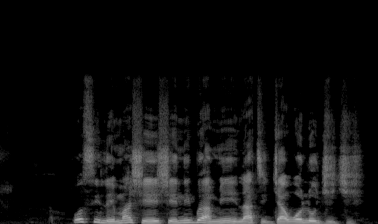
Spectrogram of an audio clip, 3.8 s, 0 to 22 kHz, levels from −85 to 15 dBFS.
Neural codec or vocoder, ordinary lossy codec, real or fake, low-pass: none; none; real; 14.4 kHz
